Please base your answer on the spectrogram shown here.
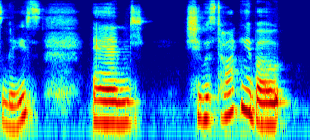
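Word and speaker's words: Myss: ago by Carolyn mace some people pronounce her last name mice but I heard her speak it as mace and she was talking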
